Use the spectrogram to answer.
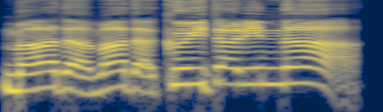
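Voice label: win, Japanese; minalca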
